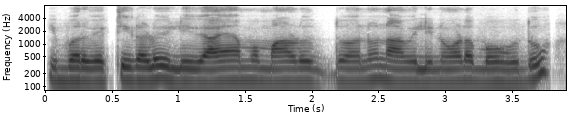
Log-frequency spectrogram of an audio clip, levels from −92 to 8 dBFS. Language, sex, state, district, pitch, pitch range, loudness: Kannada, male, Karnataka, Bangalore, 135 Hz, 130-140 Hz, -17 LUFS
